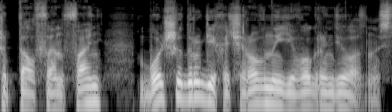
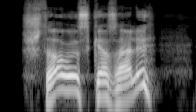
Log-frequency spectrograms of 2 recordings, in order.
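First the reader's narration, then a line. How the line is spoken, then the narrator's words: Loud question. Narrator (Russian): громко спросил капитан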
